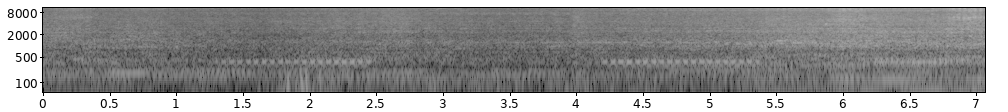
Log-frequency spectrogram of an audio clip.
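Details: Mitsubishi Mirage G4: low idle rumble with an uneven, stumbling beat about four times a second; scan tool DTC confirms a cylinder 1 misfire, with spark plugs then addressed and the code cleared.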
